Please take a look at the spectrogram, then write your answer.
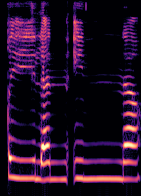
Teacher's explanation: اگر ہم یہ آیت کو اگلی آیت کے ساتھ ملا کے پڑھے تو حرف الالف کلمت ان دوسری والی آیت میں حروف الاظہار میں سے ہے اور اظہار کا معنی ہے ظاہر کرنا اور تنوین کی اصلیت نون ساکن ہے تو ہم یہاں تنوین ظاہر کریں گے اور اسے نون ساکن پڑھیں گے اور بغیر غنہ سے یہ حکم کو ادا کریں گے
